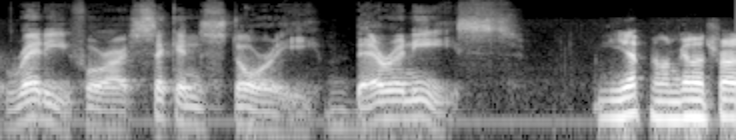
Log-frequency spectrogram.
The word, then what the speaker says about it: Berenice: Like Benares and not Berenice, which is the real.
